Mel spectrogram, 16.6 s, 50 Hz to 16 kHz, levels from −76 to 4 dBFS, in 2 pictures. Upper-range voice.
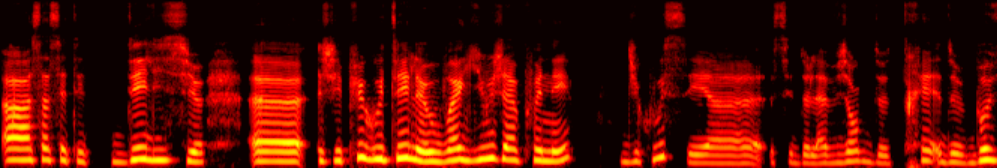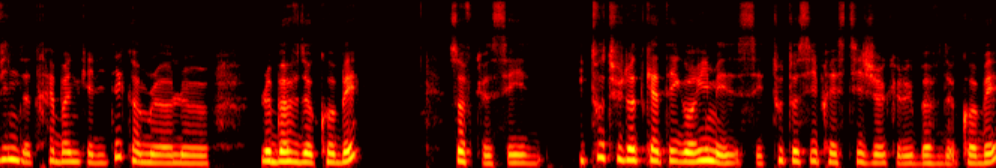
Yes: high, 205 Hz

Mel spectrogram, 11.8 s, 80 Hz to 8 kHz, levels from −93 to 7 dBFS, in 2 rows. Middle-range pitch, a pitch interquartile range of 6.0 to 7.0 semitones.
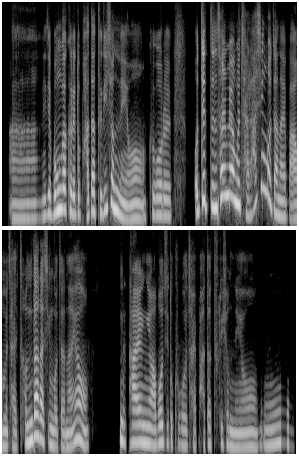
No: medium, 175 Hz; wide, 5.6 semitones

